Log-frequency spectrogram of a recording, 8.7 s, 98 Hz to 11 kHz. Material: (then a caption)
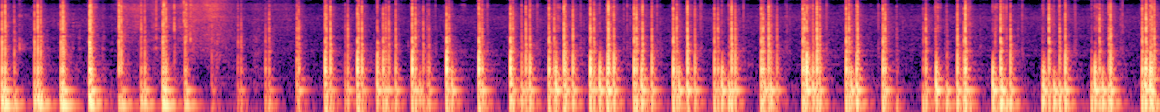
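Wood. Fingertips and short nails tap fast on a flat, solid wooden table top, making about 43 quick, dry knocks in a steady, uneven rhythm. Each tap is dull and low, with a woody tone near 137 Hz and almost no ring, ending the instant it lands.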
